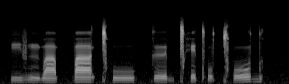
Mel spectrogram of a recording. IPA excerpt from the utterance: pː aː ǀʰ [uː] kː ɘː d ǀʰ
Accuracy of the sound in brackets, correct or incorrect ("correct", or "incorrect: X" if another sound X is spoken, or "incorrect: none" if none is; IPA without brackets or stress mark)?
correct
